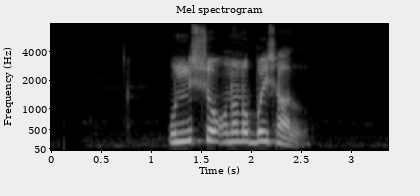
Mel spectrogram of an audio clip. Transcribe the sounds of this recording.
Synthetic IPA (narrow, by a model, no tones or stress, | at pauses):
unːiʃːoononobːojʃal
